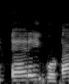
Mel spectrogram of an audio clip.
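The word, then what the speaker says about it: Pterygota: पास wings होते हैं उन्हें टिहरी गोटा कहा जाता है इसमें पीस साइलेंट है और जैसे ऐसे इंसेक्ट्स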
